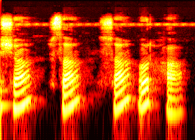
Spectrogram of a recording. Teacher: जिन वर्णों का उच्चारण करते समय मुख से निकलने वाली वायु संघर्ष या घर्षण करते हुए बाहर निकलती है, उसे हम ऊष्म संघर्षी व्यंजन कहते हैं,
